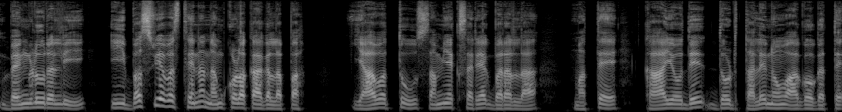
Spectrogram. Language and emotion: Kannada, sad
